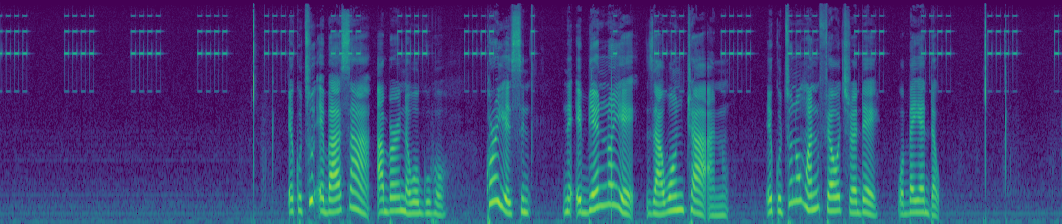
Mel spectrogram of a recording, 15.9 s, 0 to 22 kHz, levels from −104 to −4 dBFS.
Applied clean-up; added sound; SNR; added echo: none; Alarm; 16 dB; none.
